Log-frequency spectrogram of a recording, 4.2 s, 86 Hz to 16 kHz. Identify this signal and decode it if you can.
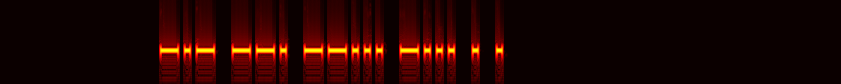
Morse code, heard as a keyed tone, about 40 wpm, 700 Hz. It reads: KG7BEE
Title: USA Call Signs - 6 Characters - Repeated 3x - 40wpm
